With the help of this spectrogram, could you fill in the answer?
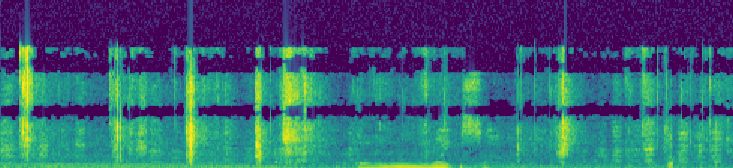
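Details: Stray cat at a roadside in the evening, distressed and hissing with a second black cat nearby: one drawn-out wavering wail of under a second, rising then falling, over traffic rumble and quiet people talking.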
